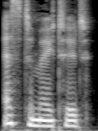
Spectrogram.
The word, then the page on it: estimated: British English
